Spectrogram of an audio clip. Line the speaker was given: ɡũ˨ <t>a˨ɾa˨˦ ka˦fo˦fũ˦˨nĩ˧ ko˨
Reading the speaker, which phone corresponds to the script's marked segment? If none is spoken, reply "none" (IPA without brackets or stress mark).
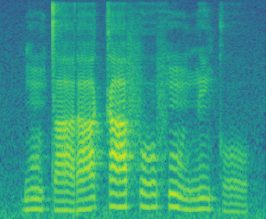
t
